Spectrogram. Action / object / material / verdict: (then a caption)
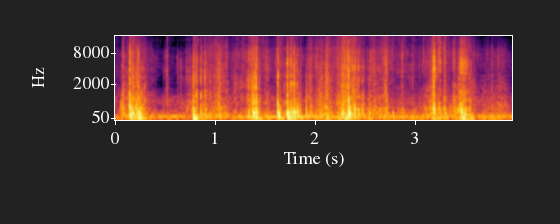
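scrape / polyethylene packing foam sheet / polyethylene foam / none. Long glittery acrylic nails scratch and tap the surface of a flat, white polyethylene packing foam sheet that lies on a table, soft and solid. Each stroke gives a soft, dull, crinkly scratch or tap, heavy in the lows, with no ring after it.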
